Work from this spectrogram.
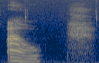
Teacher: this is a diphthong a double vowel sound the shape the mouth makes changes from the beginning of the sound to the end it's pronounced ow now did you notice the shape of my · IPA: aʊ, /aʊ/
